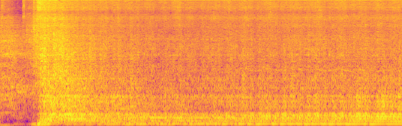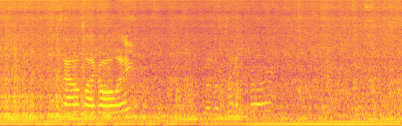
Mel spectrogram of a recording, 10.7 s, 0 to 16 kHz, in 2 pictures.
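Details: C5 Corvette V8 after a Time-Sert repair of a stripped head bolt, restarted after a loose plug wire was refitted. It fires at once into a smooth, even idle with a steady low beat, all eight cylinders firing, and oil pressure is good.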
